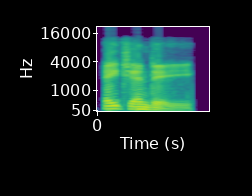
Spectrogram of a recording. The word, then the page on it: HND: British English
